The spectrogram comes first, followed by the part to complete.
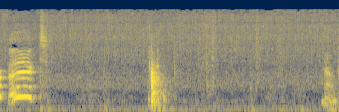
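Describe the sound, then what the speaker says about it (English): Onions fry in a pan, sizzling softly and continuously, while a spoon stirs them in brief scraping bursts, with a voice speaking nearby. "We're going to give our onions a stir."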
